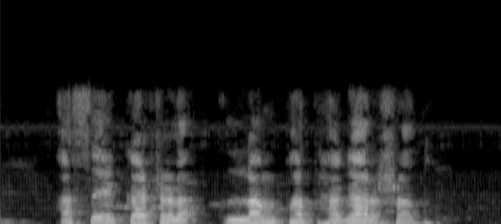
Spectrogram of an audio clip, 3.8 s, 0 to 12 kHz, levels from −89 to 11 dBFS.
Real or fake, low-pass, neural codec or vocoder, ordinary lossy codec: real; 7.2 kHz; none; Opus, 64 kbps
